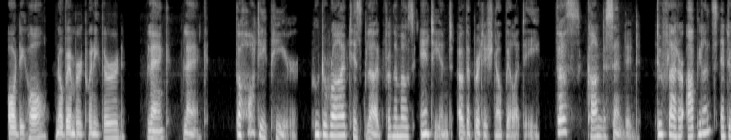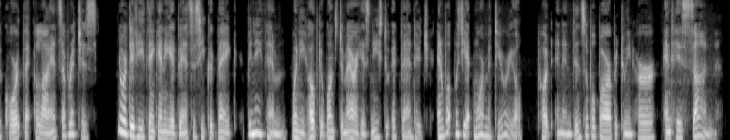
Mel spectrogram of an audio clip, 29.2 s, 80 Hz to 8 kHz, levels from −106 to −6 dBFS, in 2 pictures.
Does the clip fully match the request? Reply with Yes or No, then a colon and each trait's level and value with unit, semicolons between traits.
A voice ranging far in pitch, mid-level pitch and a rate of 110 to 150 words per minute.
Yes: wide, 6.9 semitones; medium, 170 Hz; average, 140 wpm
